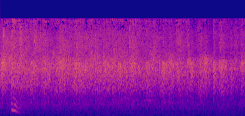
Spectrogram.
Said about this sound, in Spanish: Dale un buen aplauso a Él. Si tú tienes a Cristo, alábalo.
